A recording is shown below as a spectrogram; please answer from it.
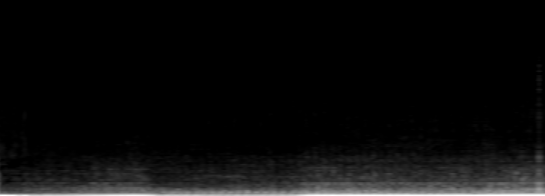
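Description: Vehicle engine running with a deep rumble, its pitch dropping about a second in and rising again a little after the middle.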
